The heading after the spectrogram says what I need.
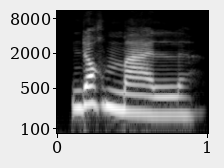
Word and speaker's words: normal: This and normal. Normal means normal and you pronounce the L on the end.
